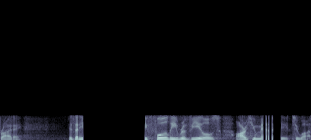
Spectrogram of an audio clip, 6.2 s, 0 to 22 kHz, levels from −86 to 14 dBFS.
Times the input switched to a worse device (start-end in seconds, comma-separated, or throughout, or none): none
